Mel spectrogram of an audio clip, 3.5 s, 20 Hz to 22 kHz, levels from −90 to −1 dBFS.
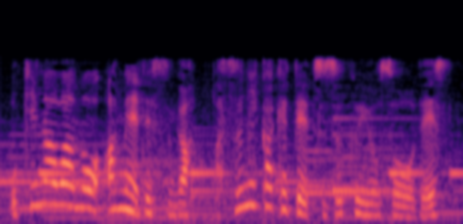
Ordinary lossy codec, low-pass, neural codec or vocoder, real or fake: none; 7.2 kHz; none; real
